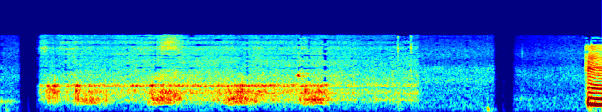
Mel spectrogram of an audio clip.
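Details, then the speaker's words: Abnormal heart sound recording from a heart sound dataset: muffled heartbeats with higher frequencies and rough, continuous whooshing noise filling the gaps between beats, an abnormal heart with murmur-like noise. "the abnormal heart seems to hurt higher frequencies and noise like Walter in between beats"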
